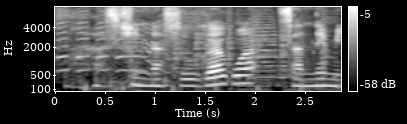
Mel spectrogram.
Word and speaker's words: Shinazugawa Sanemi: Shinazugawa Sanemi. O sea, se pronuncia como suena. Se pronuncia como se escribe, Chris Gabo.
